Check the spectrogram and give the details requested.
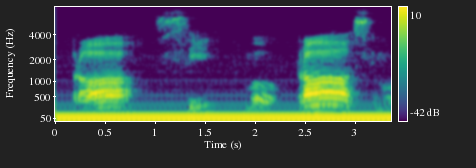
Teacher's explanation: a sílaba tônica é o pro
